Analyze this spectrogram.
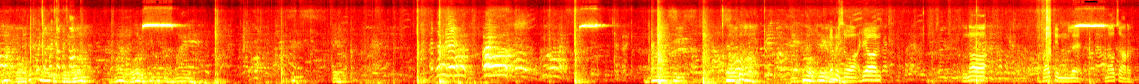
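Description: Young men shout and call out nearby outdoors.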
